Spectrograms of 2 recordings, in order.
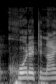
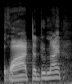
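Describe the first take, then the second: First: It is said in the speaker's ordinary accent. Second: It is said in a thick Sri Lankan accent. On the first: "he wouldn't say" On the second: "He'd say"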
